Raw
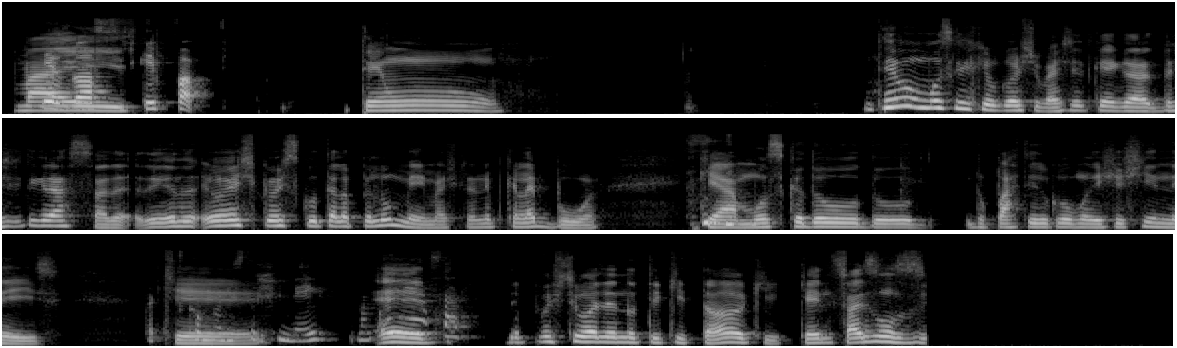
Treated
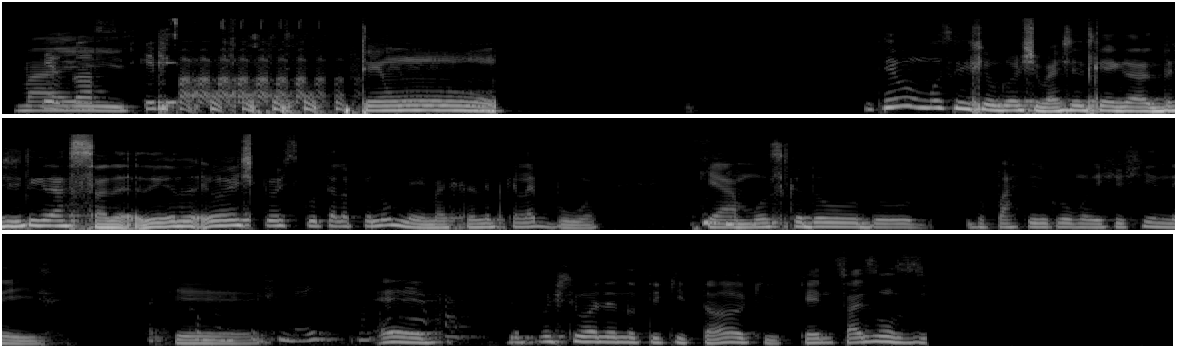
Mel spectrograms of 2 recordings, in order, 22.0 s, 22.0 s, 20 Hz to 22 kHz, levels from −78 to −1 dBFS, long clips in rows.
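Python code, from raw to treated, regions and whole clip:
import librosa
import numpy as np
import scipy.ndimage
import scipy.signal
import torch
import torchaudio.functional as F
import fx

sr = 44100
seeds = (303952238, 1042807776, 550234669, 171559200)

y = fx.chain(x, sr, fx.block_float(bits=7),
    fx.echo_split(split_hz=450.0, low_ms=195, high_ms=121, feedback_pct=52, wet_db=-12),
    fx.env_flatten(amount_pct=100), at=(0.97, 3.08))
y = fx.chain(y, sr, fx.low_shelf(hz=120.0, db=11.5),
    fx.env_flatten(amount_pct=100), at=(5.94, 8.88))
y = fx.chain(y, sr, fx.steep_lowpass(hz=1700.0, slope=36),
    fx.env_flatten(amount_pct=70), at=(9.63, 10.47))
y = fx.chain(y, sr, fx.air_absorb(metres=150.0),
    fx.sustainer(db_per_s=68.0), at=(11.86, 12.93))
y = fx.chain(y, sr, fx.lowpass(hz=2300.0, slope=12),
    fx.sustainer(db_per_s=120.0), at=(14.72, 18.53))
y = scipy.signal.sosfilt(scipy.signal.butter(2, 63.0, 'highpass', fs=sr, output='sos'), y)
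y = fx.tone_stack(y, sr, knobs='10-0-1')
y = y * librosa.db_to_amplitude(7.5)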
